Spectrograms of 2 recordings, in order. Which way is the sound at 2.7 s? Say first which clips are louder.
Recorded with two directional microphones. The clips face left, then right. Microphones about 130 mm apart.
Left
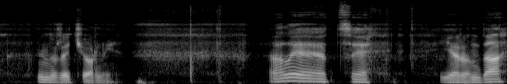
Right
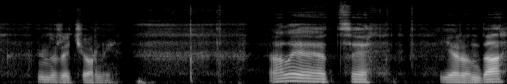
Right 2 dB; 25° right (ahead or behind).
